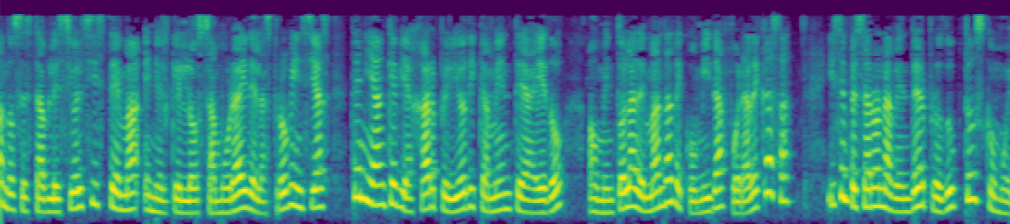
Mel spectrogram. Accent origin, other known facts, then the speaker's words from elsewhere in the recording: Mexico City, Mexico; now in Japan; En Japón, a diferencia de la Ciudad de México, de donde yo soy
